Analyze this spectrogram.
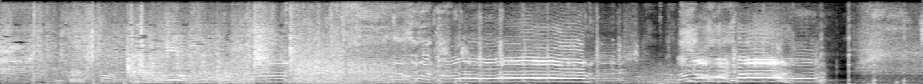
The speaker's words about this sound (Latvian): Tā skaņa bija, ka tev koalīcija uzmet bumbas uz jumta.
